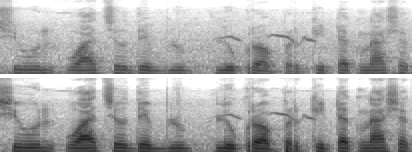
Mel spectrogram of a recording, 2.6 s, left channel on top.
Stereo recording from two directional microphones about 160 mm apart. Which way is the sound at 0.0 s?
45° right (ahead or behind).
